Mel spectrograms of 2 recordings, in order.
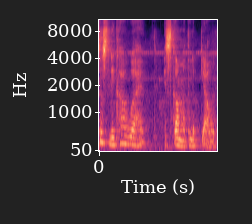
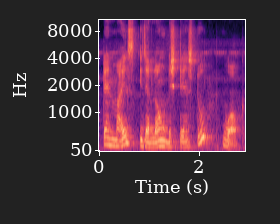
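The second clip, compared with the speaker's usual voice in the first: slow model sentence; much slower than usual. Shown as a demonstration. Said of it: "correct answer is B".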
